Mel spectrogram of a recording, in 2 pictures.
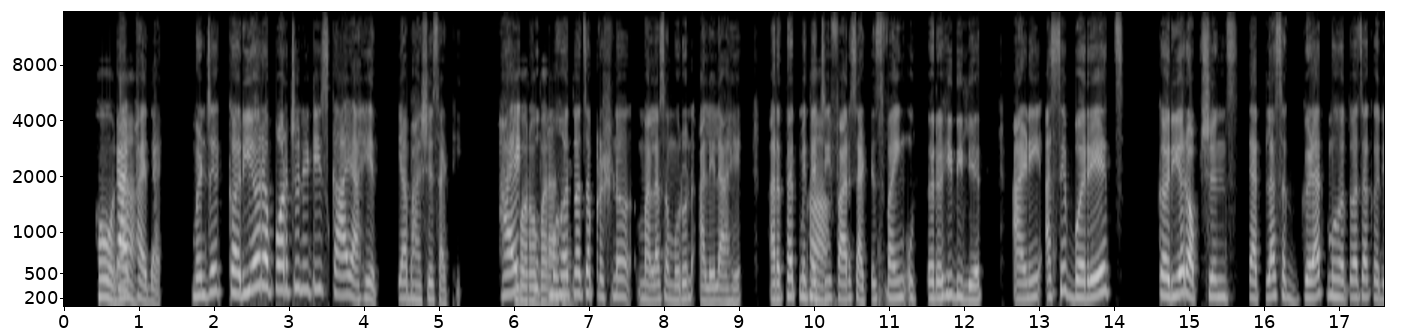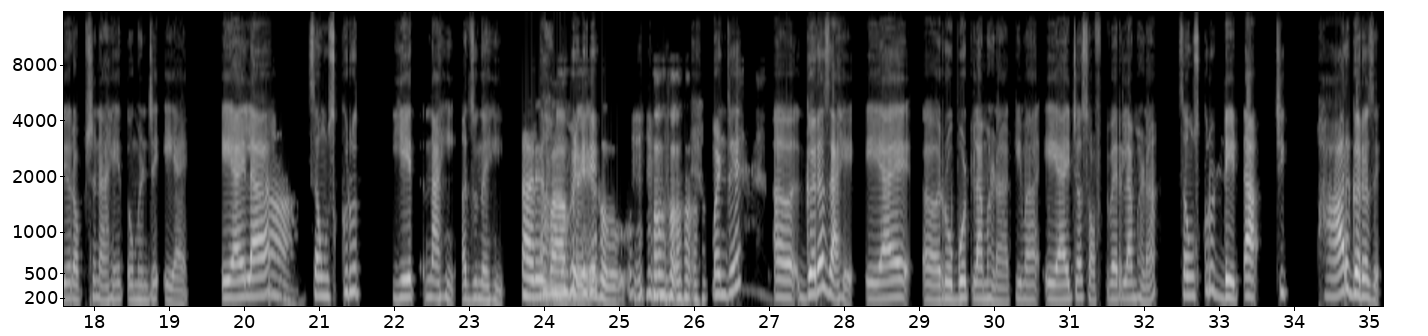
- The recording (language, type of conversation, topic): Marathi, podcast, तुमच्या कामाची कहाणी लोकांना सांगायला तुम्ही सुरुवात कशी करता?
- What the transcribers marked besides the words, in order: in English: "अपॉर्च्युनिटीज"; in English: "सॅटिस्फाइंग"; other background noise; laughing while speaking: "हो, हो, हो"; laughing while speaking: "त्यामुळे"; chuckle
